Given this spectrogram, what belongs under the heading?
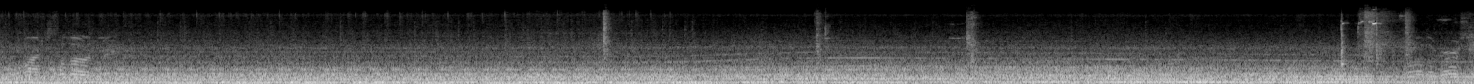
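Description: A locomotive running after its throttle is opened gives a loud, steady engine rumble that holds without a break, with occasional faint clanks on top.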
